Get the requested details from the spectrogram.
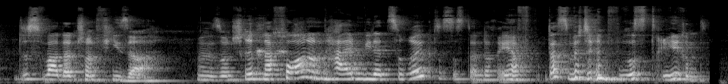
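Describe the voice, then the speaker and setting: Noticeable background noise mixes with audible room echo in this clip. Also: woman. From Germany, Rhineland between Siebengebirge and Westerwald. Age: 30s. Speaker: amateur trail runner, race winner. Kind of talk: podcast interview.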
